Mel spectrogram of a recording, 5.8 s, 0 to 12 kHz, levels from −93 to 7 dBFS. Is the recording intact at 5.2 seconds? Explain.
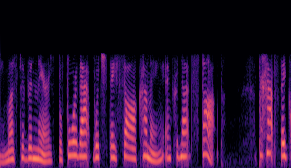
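No. At 5.2 s, as everywhere in the speech, the AMR narrowband mobile codec is audible: nothing passes above about 3.8 kHz, and the vocal-tract model, driven by sparse pulses per 5 ms, gives a buzzy, synthetic quality consistent with a low bitrate near 7.4 kbps.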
